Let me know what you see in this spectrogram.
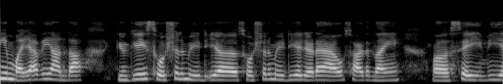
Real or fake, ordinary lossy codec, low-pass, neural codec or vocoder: fake; none; none; codec, 16 kHz, 4 kbps, X-Codec, HuBERT features, trained on LibriSpeech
